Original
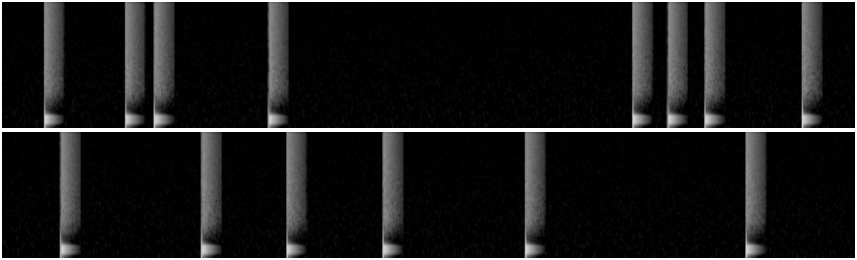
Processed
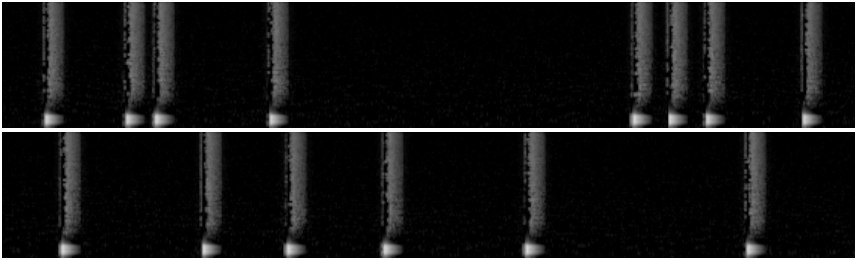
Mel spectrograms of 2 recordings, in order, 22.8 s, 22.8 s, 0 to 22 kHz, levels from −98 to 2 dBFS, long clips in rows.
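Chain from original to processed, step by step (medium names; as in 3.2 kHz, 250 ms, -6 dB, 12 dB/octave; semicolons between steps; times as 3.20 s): harmonic-percussive separation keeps harmonic; trim +3.5 dB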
